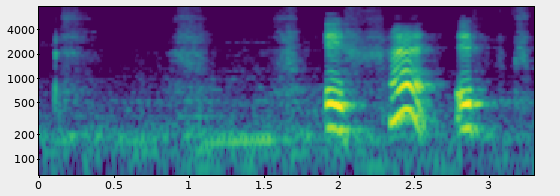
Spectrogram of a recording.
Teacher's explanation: এফ এটার উচ্চারণ হবে উপরের দাঁত নিচের ঠোঁটের সঙ্গে লাগিয়ে।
